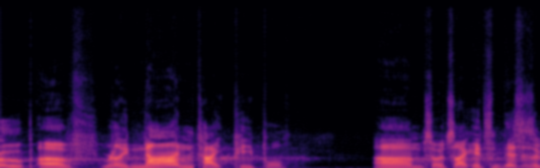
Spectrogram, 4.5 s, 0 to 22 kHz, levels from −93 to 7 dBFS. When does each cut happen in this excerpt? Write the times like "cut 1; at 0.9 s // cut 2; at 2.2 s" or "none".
cut 1; at 1.6 s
